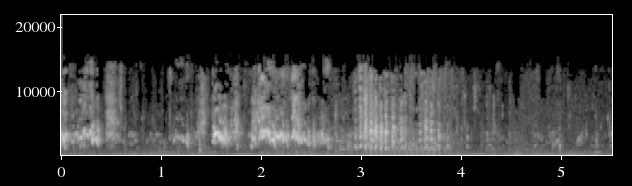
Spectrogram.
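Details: Australian budgerigars singing to stimulate mating: harsh squawks and a burst of rapid buzzy chatter, then softer scattered chirps, over a faint low hum.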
